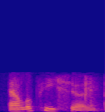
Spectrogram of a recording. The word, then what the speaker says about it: alopecia: Did I pronounce it correctly? Alopecia? – Alopecia. That's correct.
